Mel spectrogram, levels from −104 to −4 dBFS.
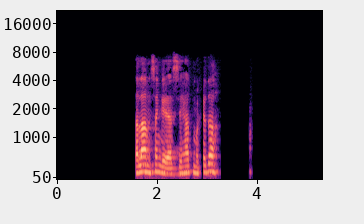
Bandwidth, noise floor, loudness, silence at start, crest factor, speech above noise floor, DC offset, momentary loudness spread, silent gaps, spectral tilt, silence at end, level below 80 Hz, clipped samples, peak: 7.8 kHz; under -90 dBFS; -23 LUFS; 1.55 s; 22 dB; over 68 dB; under 0.1%; 8 LU; 3.28-3.83 s; -6.5 dB/octave; 1.45 s; -68 dBFS; under 0.1%; -6 dBFS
